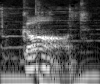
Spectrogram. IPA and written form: ɡɑːd (Guard)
